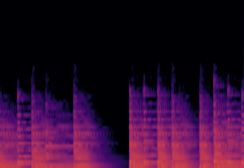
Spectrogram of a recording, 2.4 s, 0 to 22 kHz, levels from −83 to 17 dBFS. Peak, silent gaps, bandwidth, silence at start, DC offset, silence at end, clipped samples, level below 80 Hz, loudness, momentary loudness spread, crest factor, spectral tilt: -10 dBFS; none; 13 kHz; 0 s; under 0.1%; 0 s; under 0.1%; -46 dBFS; -27 LUFS; 5 LU; 18 dB; -3.5 dB/octave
